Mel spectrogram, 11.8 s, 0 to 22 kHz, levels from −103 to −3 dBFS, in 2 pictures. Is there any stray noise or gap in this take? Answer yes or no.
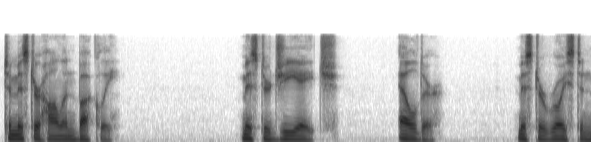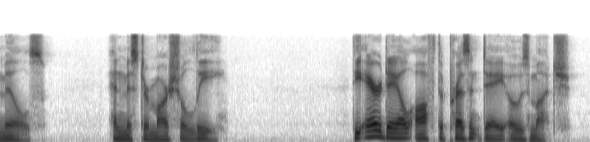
no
